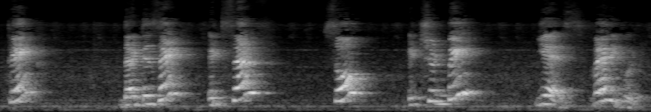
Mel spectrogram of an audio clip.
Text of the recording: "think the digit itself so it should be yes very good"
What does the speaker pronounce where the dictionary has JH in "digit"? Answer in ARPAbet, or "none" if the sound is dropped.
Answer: Z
